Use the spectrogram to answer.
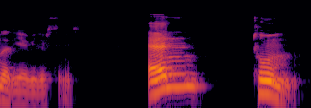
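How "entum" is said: "Entum" raised and held on n, closed on m; "Entum" as a slow two-part reading demo; pausing on nun and mim. Shown as a demonstration. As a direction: rest on n, then on m in "Entum". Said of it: "hem ende duruyoruz, hem nunda duruyoruz".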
